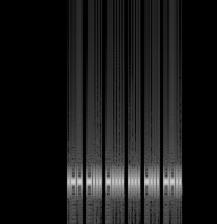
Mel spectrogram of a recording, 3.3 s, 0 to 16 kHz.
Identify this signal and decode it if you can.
Morse code, heard as a keyed tone, about 54 wpm, 700 Hz. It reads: WB6HBZ
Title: USA Call Signs - 6 Characters - 6x Character Spacing - 50wpm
